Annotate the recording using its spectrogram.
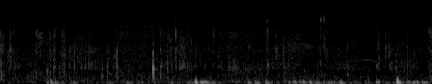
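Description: Faint footsteps of a person walking along a dirt path through grass: soft, irregular low thuds, several a second.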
